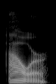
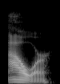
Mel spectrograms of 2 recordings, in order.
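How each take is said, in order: First: The word is said slowly in its full form. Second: The word is said slowly in its full form.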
